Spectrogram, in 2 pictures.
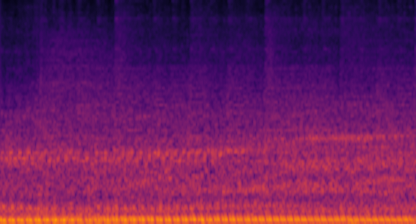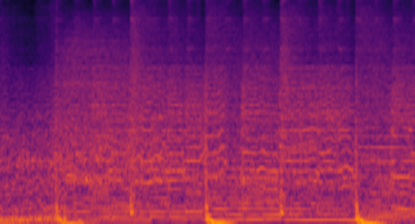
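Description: A vehicle engine rumbles loudly and close just after starting, running steadily with a deep idle that shifts into a rougher, pulsing clatter partway through.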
